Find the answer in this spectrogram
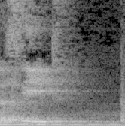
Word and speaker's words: receipt: ऐसे ही एक बिजनेस के लिए any type of payment for द रिसीट ऑफ a benefit, ये पी साइलेंट रहता है, रिसीट ऑफ a benefit is termed as expenditure.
